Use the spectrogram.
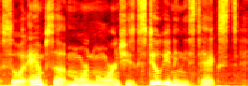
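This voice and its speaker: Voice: mid-range voice, moderate pace, dark tone. A movie reviewer giving a casual, chatty spoiler recap of a film, full of "like" and "you know".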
